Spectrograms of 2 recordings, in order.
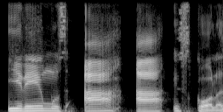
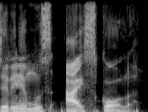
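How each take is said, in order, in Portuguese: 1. Dois sons de a vêm antes de 'escola'. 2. Um som de a vem antes de 'escola'. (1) "não leia assim" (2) "você só irá pronunciar a"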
